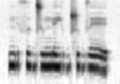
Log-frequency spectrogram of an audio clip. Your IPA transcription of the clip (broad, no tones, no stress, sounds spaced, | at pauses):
ŋ i θ ɨ ɡ z ʉ ŋ e j ʉ ɡ ɬ ʉ ɡ ð e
